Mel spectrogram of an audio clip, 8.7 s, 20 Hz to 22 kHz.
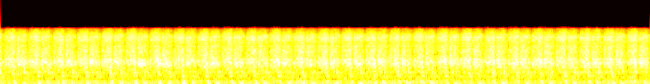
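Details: Very old Stuart S50 steam plant engine, reassembled with a new valve rod and valve timing set fairly accurately. Crisp, regular exhaust puffs at about three per second with no stumbles. Normal running with plenty of power.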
